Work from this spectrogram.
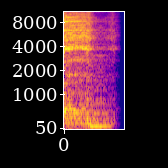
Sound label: FILL LOOP; Univers Sons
